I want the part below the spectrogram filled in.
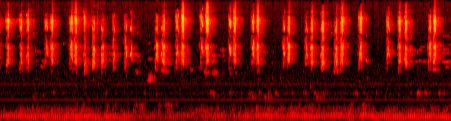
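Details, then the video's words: Sooty-headed bulbul chick giving rapid, harsh, raspy squawks in quick irregular bursts, roughly two per second, over a steady low rumbling hum. "Aanakan Burung kutilang"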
